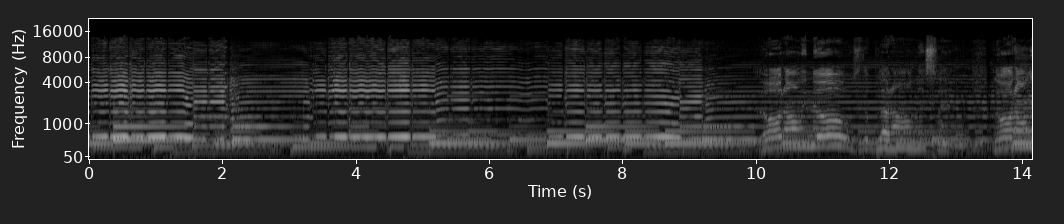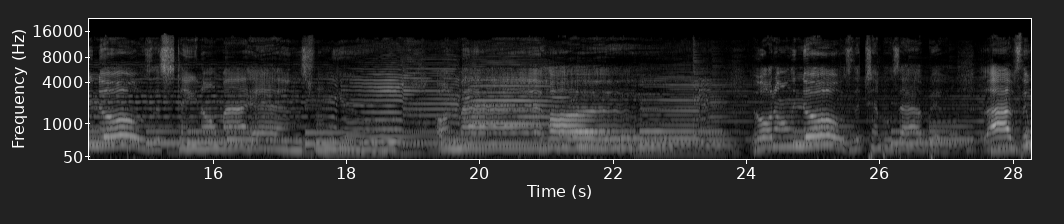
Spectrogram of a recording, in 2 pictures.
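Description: Violin (fiddle) playing a slow folk melody over acoustic and electric guitar, live. It holds long notes for about the first ten seconds, then moves into a busier line with slides and wavering pitch.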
